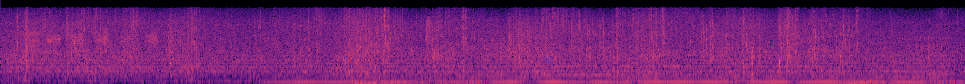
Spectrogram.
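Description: Water sloshes and splashes as an approaching boat's engine drone swells in after a few seconds, then holds a steady low hum over the continuous wash of water. No talking.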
